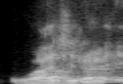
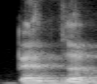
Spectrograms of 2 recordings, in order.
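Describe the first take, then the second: First: The word starts with a V sound, Sanskrit-style. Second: The word is said as Benza, Tibetan-style. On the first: "Actually, it's Vajra" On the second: "Tibetan have, you know, the the, the pronunciations"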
